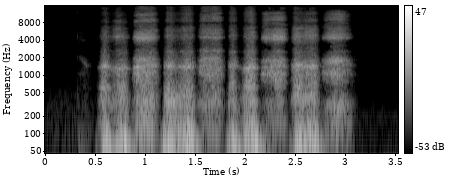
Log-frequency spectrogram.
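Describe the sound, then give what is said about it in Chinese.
A woman's rapid panting heard over a phone line as the call connects, about eight quick, breathy bursts in a steady, urgent rhythm, fairly loud and with no talking. “手机一接通，女人急促的喘息声就传了过来。”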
